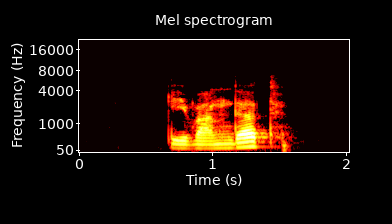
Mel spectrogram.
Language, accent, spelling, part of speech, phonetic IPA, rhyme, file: German, Austria, gewandert, verb, [ɡəˈvandɐt], -andɐt, De-at-gewandert.ogg
- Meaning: past participle of wandern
